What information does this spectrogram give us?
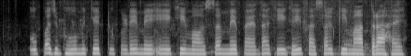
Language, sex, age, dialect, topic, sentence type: Hindi, female, 25-30, Awadhi Bundeli, banking, statement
